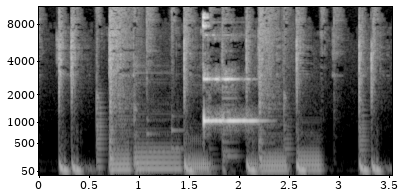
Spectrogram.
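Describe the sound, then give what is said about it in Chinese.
A single bright bell ding in a language-lesson exercise signals when to give an answer. It rings out clearly mid-clip with a short ringing tail, framed by other tonal, voice-like sounds before and after. “Listen for the bell”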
